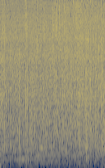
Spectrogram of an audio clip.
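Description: A steady, faint hiss of background noise with no voice.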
